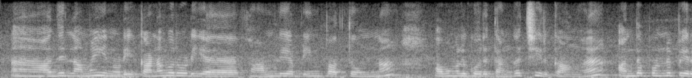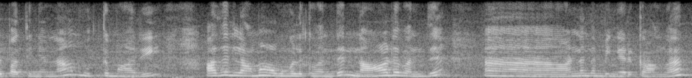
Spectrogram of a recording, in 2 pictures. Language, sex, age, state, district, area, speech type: Tamil, female, 45-60, Tamil Nadu, Mayiladuthurai, rural, spontaneous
